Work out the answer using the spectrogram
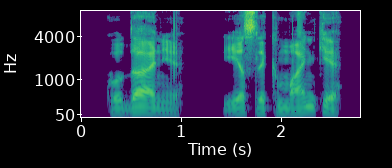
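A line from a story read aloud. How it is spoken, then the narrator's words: Angry grumbling. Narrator (Russian): злобно заворчал Андрей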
